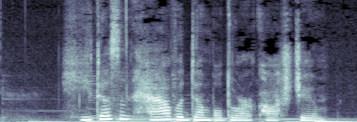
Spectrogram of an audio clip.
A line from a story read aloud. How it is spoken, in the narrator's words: Jax whispered to her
